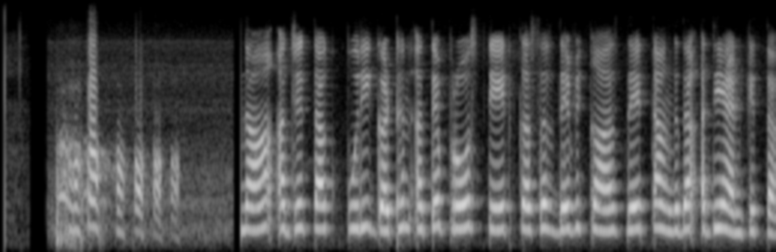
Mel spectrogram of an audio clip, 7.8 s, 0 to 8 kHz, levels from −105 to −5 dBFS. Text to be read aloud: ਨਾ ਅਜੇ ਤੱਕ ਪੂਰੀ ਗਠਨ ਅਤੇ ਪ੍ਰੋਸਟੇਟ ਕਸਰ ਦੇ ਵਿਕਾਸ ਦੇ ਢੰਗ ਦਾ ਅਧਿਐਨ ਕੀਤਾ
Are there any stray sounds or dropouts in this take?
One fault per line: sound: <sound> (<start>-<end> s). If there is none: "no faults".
sound: laugh (0.5-1.8 s)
